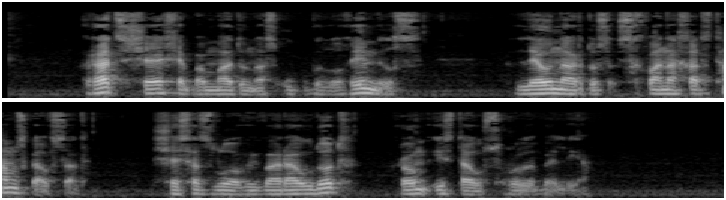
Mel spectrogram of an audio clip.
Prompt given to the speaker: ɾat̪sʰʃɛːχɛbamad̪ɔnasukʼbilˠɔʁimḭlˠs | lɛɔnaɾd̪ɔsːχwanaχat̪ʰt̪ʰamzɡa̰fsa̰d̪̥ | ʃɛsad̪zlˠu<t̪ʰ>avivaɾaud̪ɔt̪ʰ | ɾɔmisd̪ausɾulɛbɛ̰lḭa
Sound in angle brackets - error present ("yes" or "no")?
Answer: yes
